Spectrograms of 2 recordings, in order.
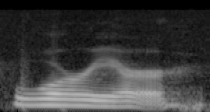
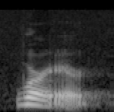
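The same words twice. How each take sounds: First: The word is said slowly. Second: The word is said quickly. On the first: "I just have to do it slow" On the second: "Say it fast"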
